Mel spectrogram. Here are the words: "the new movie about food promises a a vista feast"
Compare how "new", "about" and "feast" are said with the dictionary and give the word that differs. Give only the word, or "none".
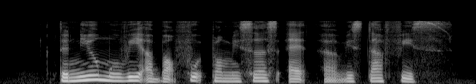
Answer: feast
